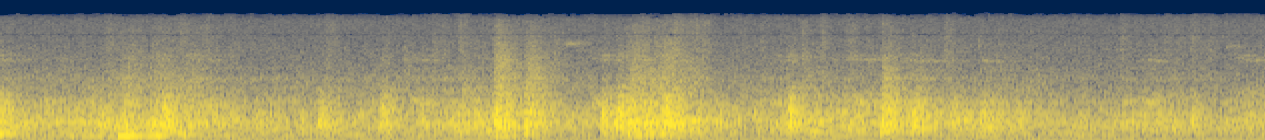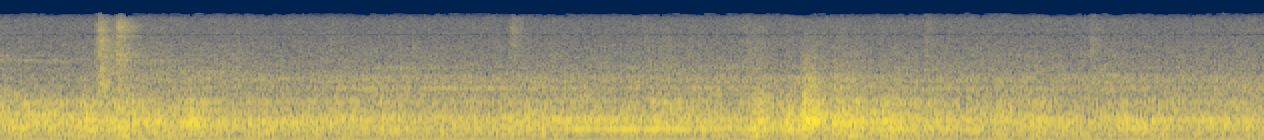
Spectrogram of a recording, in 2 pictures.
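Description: Electric passenger train running on the rails, heard from inside the driver's cab: a run of knocks as the wheels pass over track joints in the first few seconds, then a steadier rumble with a sharp click and one more knock.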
